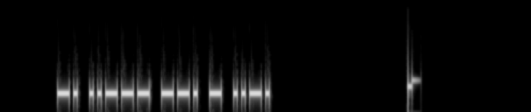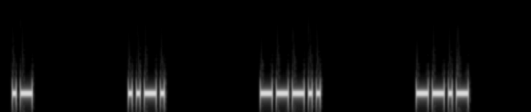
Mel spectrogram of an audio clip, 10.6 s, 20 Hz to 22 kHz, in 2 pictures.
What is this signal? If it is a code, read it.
Morse code, heard as a keyed tone, about 30 wpm, spaced as for 14 wpm, 700 Hz. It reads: N2GTF AF8Q
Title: USA Call Signs - 8x Character Spacing - 30wpm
